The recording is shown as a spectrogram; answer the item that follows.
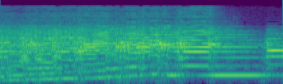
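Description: Electric guitar playing a fast run that climbs in pitch and ends on a note held for about half a second.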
